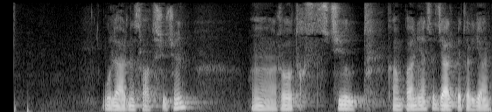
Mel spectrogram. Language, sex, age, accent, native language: Uzbek, male, 18-24, Toshkent viloyati, Uzbek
